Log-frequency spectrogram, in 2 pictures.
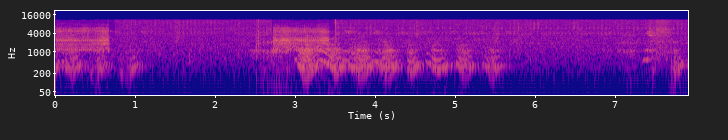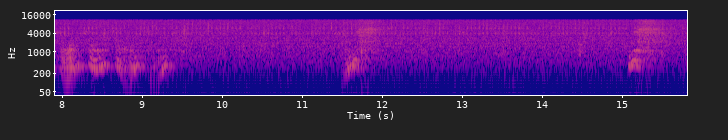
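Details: A big dog making funny noises while asleep, possibly dreaming: soft low whimpering, murmuring sounds in bursts, a cluster around three to five seconds, then scattered short whines and sniffs against quiet background.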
